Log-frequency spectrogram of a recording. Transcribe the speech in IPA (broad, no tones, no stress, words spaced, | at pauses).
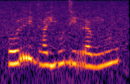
oridʱɐi̯ judirɐu̯ ŋu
